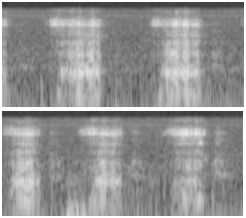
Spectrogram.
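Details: French Bulldog. A French Bulldog snores with harsh, rattling breaths that come in a slow, even rhythm, about one every second. Each snore is a rough, buzzy rasp that swells and fades, with quiet pauses between.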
